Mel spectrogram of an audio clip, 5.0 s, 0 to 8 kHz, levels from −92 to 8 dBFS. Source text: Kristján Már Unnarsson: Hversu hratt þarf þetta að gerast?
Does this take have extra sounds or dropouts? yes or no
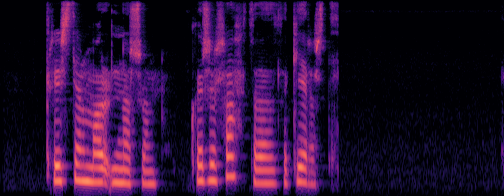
no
